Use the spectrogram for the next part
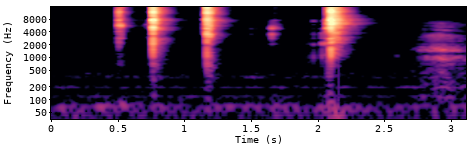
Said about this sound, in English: oh, listen to that thwack sound now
